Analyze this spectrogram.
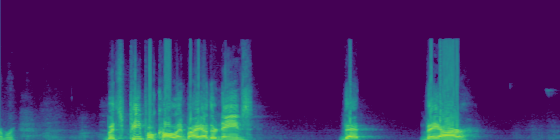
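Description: An older man speaks with animation through a microphone.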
